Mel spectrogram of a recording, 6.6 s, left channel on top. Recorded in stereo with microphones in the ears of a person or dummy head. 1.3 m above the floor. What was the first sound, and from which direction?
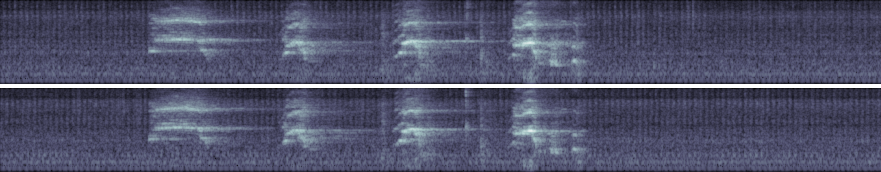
A scream, 5° right (ahead or behind).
